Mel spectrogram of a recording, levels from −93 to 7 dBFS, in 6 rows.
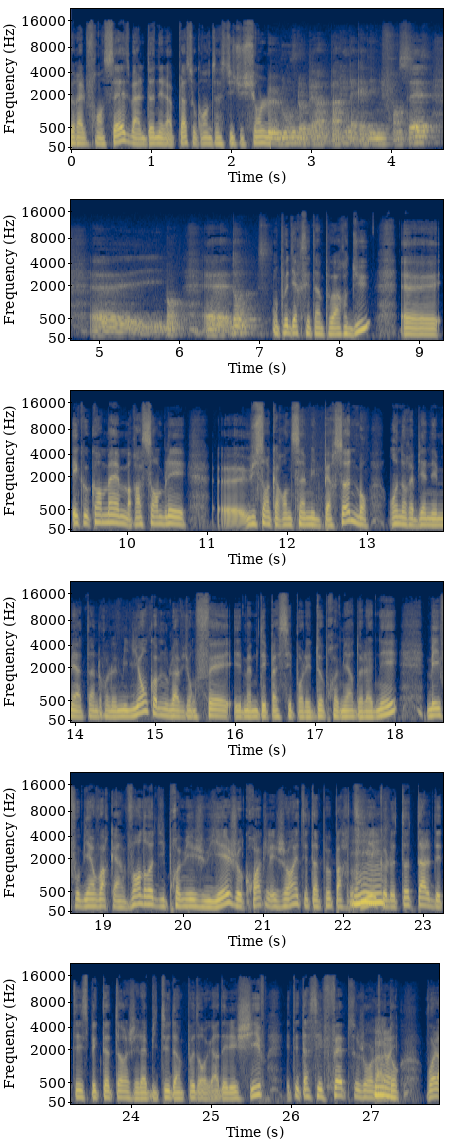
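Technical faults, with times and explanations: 2.49–7.16 s, switch to a distant microphone: after "place aux grandes institutions" the speech turns hollow and roomy, about 5 dB quieter, until "on peut dire que", likely because the close microphone dropped out. The waveform shrinks suddenly, and the spectrogram loses low end and shows smeared reverberant tails.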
